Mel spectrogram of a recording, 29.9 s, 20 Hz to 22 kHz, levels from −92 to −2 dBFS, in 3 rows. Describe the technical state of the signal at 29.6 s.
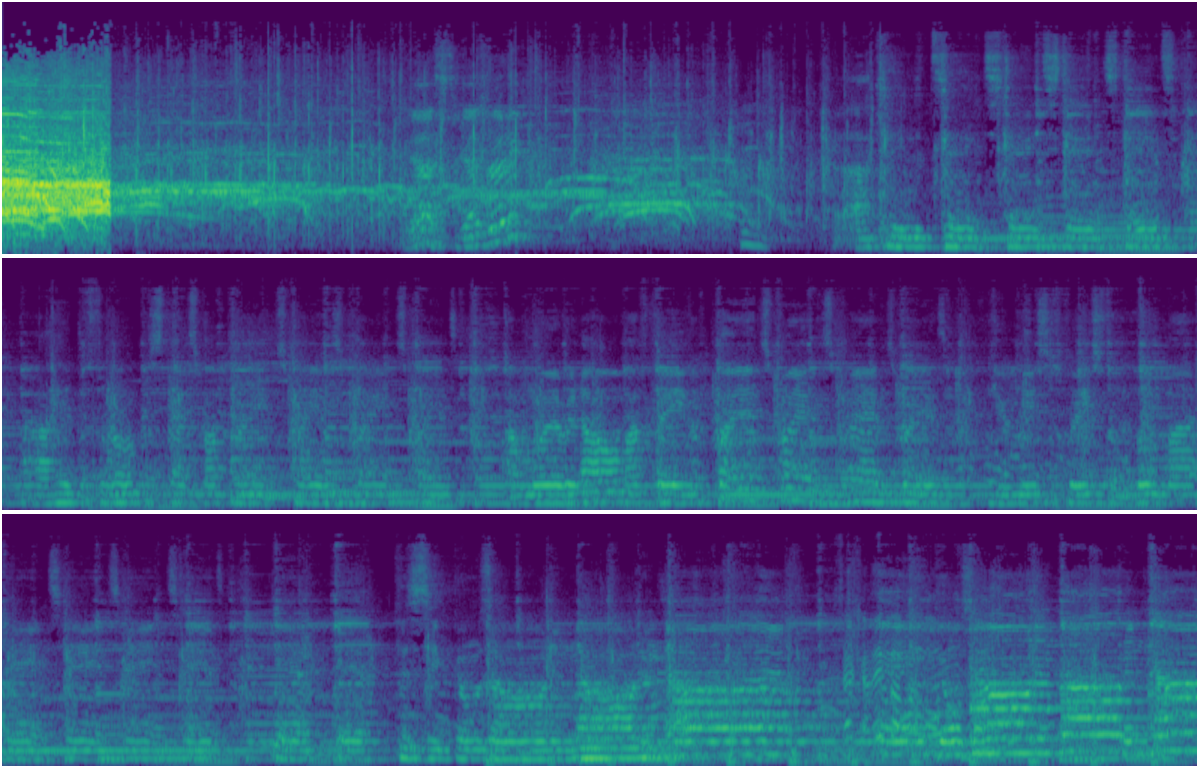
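At 29.6 s you're still inside a long stretch of one channel inverted, running from 0.90 s right through to the end. The level is down by about 18 dB and the sound is faint, with the centred material largely gone. That's the classic signature of a polarity flip on one side, likely, so when left and right are summed to mono their shared content cancels and only the difference survives.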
